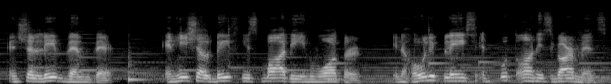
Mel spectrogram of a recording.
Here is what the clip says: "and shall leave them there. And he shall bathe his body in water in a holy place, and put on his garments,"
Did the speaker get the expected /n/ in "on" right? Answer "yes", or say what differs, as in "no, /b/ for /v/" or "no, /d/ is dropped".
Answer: yes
